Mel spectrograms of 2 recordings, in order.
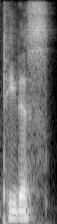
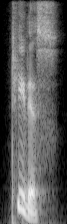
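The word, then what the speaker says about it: Tidus: lot more fun online Titus or Titus whichever way you say it I personally pronounce it Titus they never say it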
